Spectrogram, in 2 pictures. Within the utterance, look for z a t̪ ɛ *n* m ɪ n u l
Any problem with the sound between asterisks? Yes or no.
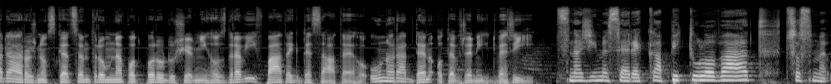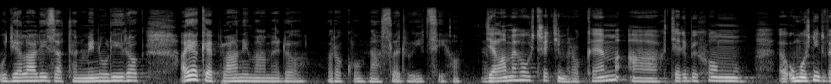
no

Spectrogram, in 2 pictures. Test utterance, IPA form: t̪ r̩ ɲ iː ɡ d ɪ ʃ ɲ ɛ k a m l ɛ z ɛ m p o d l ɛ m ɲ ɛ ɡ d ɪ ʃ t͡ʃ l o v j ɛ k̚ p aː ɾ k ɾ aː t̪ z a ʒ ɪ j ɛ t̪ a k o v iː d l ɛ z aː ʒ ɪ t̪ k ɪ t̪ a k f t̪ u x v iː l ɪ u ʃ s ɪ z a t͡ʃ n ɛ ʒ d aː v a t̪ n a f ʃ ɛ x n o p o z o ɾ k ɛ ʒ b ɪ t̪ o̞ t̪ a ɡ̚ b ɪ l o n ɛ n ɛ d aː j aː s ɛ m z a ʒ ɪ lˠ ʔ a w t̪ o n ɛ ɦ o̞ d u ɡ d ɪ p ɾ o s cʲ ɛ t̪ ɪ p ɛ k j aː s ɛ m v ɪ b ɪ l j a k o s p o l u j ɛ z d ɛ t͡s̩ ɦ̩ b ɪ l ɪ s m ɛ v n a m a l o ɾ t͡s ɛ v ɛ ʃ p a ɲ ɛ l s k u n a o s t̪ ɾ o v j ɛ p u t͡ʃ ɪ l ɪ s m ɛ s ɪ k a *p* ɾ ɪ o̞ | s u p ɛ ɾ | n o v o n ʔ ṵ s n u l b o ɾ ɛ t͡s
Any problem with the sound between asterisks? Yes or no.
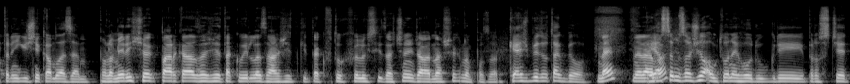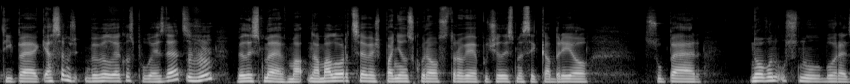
yes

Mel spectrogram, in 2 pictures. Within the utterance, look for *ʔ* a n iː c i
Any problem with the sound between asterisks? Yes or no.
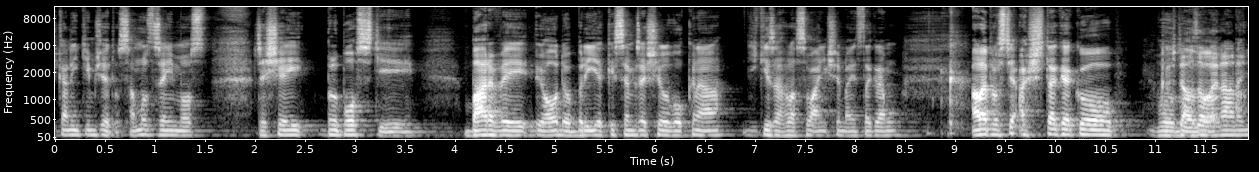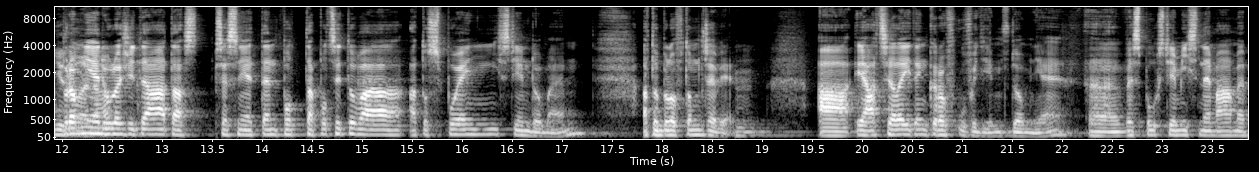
yes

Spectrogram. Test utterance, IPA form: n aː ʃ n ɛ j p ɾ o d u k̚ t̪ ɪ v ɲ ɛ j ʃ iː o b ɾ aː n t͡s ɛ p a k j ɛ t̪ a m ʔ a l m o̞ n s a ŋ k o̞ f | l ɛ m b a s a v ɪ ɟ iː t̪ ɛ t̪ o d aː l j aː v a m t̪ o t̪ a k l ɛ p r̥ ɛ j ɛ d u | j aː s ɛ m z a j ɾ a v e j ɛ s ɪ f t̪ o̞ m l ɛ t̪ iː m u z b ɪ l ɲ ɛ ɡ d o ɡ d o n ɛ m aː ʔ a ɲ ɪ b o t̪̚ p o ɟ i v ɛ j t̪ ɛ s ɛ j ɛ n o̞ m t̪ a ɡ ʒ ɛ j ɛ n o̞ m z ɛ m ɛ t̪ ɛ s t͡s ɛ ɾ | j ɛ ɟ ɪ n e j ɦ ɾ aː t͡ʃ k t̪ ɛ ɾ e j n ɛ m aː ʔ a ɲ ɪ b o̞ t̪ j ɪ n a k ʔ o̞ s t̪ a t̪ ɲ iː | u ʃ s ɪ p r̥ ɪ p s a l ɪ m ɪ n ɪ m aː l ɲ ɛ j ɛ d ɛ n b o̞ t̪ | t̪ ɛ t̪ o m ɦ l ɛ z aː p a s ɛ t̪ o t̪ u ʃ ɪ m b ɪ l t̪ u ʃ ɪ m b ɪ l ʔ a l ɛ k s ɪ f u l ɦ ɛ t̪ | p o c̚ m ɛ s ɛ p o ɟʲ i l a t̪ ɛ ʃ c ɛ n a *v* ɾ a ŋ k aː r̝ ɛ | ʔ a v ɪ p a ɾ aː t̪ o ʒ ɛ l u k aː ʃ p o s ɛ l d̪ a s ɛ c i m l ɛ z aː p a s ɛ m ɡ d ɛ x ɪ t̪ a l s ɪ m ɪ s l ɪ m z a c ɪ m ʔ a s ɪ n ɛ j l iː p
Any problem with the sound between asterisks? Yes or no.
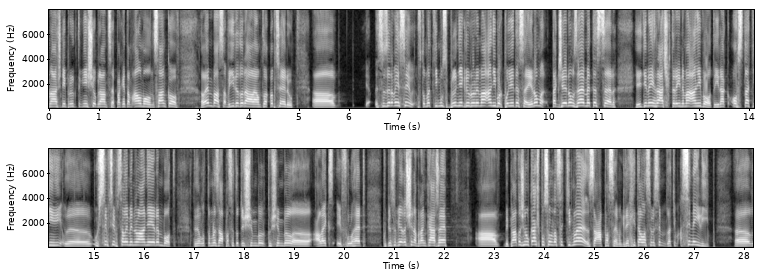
yes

